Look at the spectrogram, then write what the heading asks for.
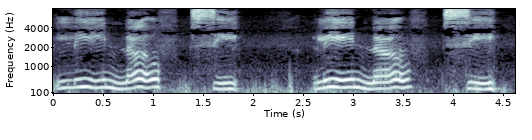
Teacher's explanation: Bunyikan hamas pada huruf fa.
